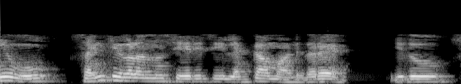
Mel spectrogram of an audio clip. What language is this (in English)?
Kannada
